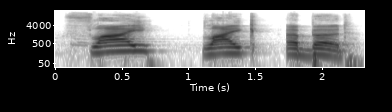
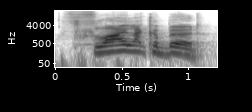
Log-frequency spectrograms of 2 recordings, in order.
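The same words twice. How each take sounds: First: Very slow, word by word; slow emphatic repeat. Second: Said in the usual way. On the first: Real, not acted. Coach drumming an instruction into the player, slow and emphatic. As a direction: draw out each word, with gaps between.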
